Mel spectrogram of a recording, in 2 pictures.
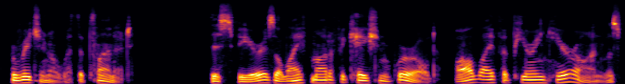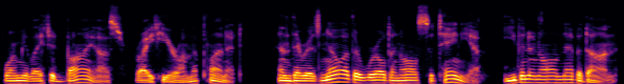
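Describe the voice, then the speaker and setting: Very deep husky man narrating an audiobook. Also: dry recording.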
